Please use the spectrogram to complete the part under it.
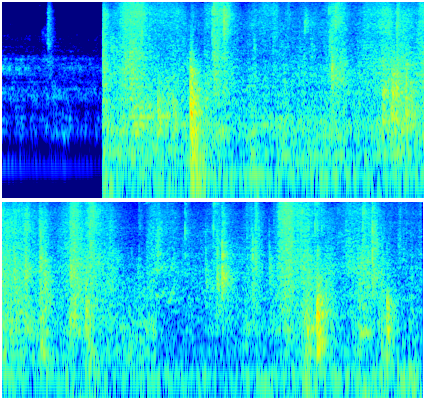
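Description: A cardboard box bumps and scrapes against the floor.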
